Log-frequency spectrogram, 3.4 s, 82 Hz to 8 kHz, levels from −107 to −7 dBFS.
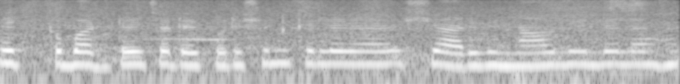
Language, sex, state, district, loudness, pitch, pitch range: Marathi, female, Maharashtra, Washim, -15 LUFS, 240 Hz, 230-245 Hz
